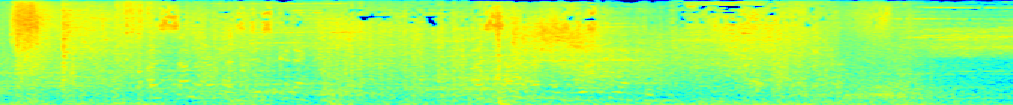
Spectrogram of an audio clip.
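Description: Video game battle effects crash and boom.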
